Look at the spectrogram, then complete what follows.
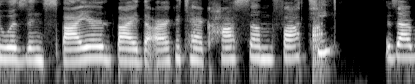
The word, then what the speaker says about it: Hassan Fathy: Eugene, while studying at Delhi, he was inspired by the architect Hassan Fathy. Is that right? Is that how you say his name? Right. Hassan That's Fathy. That's right, Hassan Fathy.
